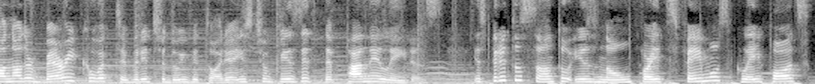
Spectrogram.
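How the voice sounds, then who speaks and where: A friendly woman narrates travel tips in a fairly high voice. Soft music runs quietly behind her. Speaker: travel vlog co-host.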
